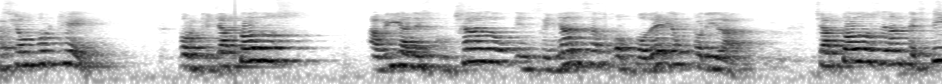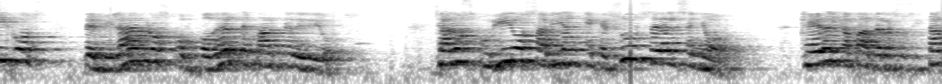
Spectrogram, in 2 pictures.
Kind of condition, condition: setting, large echoing room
